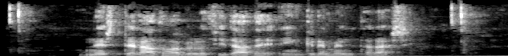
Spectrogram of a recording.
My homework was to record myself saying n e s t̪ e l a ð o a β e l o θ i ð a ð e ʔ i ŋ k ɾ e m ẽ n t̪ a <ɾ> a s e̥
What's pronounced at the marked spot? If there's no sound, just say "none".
ɾ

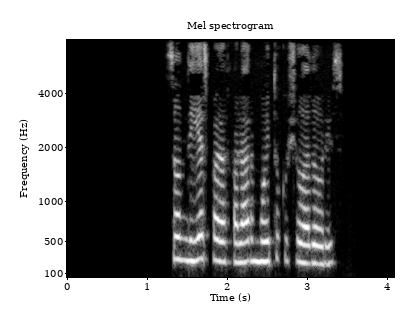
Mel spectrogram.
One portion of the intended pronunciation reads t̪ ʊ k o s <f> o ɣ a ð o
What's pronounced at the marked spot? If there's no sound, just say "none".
ʃ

